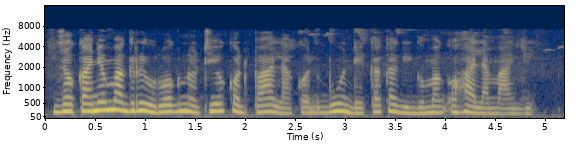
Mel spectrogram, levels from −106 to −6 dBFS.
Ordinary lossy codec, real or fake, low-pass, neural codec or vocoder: none; real; 7.2 kHz; none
